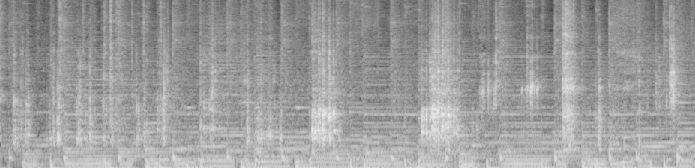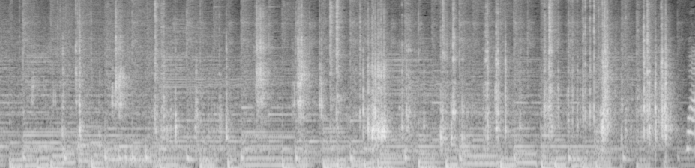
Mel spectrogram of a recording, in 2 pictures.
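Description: Background music, over which hard plastic toy food pieces click and clatter as they are set into the shelves and door racks of a plastic toy refrigerator. There are a few louder knocks about four, six and fourteen seconds in.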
